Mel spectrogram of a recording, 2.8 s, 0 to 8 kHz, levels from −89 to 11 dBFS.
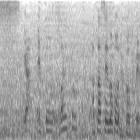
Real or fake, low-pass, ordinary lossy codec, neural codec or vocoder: fake; none; none; codec, 16 kHz, 16 kbps, FunCodec, trained on Chinese and English, 50 frames a second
